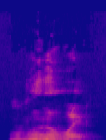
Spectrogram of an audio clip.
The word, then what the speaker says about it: rural: it quite tricky and that dark L at the end can also cause problems for some speakers of certain languages so let's just focus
